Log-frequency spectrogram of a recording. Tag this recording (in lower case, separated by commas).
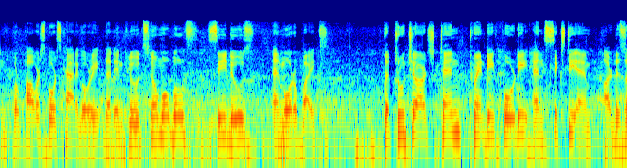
speech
